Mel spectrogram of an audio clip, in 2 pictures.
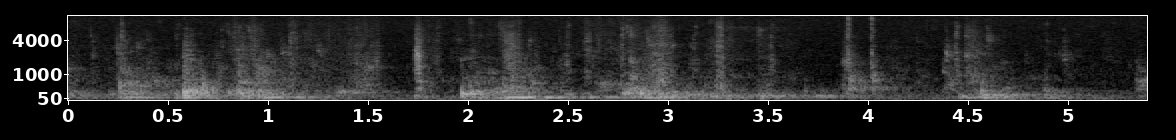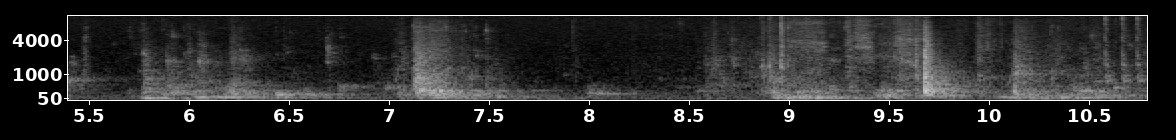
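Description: Irregular knocks, clicks and handling noises of fishing gear on a boat deck while a live bait is rigged, over a low, uneven rumble.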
